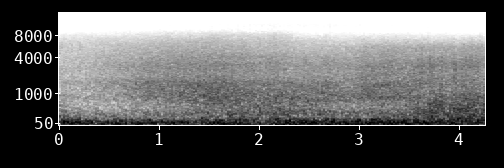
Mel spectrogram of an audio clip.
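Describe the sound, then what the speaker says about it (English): Strong wind roars steadily at Cape Phuket, Thailand, in the rainy season, a dense broadband rush buffeting the microphone, with a low constant rumble and no voices. "very strong wind right now"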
